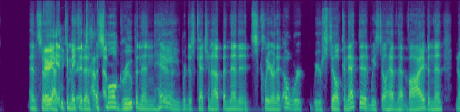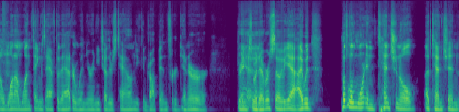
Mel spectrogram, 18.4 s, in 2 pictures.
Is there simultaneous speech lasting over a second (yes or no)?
yes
